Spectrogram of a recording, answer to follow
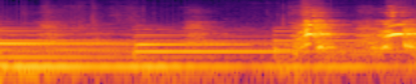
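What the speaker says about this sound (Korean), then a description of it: "바로 옆에도 새끼 강아지들이 살고 있는데요" Young yellow-coated puppies living in a wire cage give two short, sharp yips near the end, close by, over a steady low hum.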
